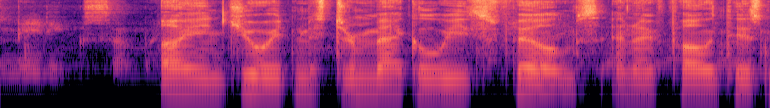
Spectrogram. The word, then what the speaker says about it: McElwee: Ross McElwee. Ross McElwee?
